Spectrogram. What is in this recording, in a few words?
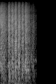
Zombie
